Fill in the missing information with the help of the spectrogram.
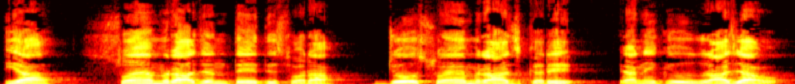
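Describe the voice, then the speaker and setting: Slow, lively-voiced male teacher. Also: on the high side. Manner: explains slowly, repeating terms and giving examples. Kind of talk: recorded classroom lecture.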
